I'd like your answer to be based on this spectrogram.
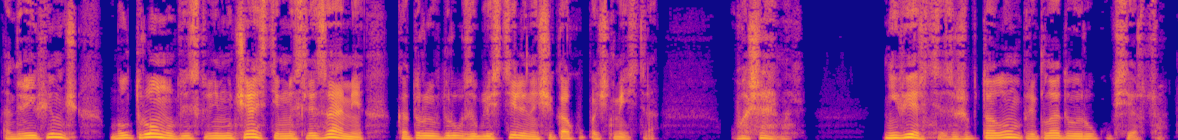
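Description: A man narrating a literary audiobook in an expressive, theatrical manner. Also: medium pitch, brisk, no echo, studio quality.

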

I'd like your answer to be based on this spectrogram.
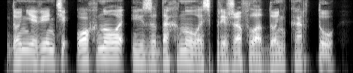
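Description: A man reading a fantasy audiobook in an expressive, measured storytelling way. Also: mid-range voice, no room sound, studio quality. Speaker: audiobook narrator. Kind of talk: dramatic audiobook narration.

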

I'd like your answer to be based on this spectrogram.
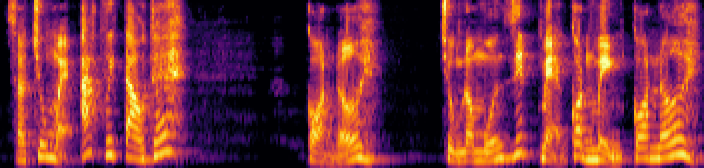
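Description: A man voicing a spiteful, sharp-tongued young mistress who scolds and shrieks at her servants in a ghost story. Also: fairly high pitch, big pitch swings, fairly quick, husky, pitched above the performer's own voice. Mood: wailing.

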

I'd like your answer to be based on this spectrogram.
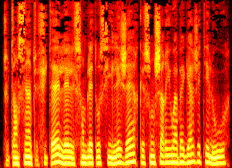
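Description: A man narrating an audiobook in an expressive, animated storytelling way. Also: mid-range voice, moderate pace, no room sound, clean studio sound. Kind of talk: scripted narration.

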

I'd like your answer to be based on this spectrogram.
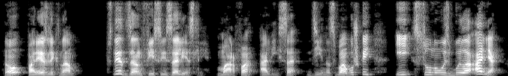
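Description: Male storyteller, theatrical and bouncy, slightly high with a wide swing in pitch. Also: sing-song, moderate pace, a bit bright. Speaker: narrator. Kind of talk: expressive reading of a surreal story.

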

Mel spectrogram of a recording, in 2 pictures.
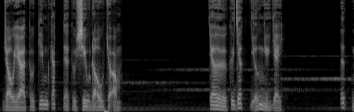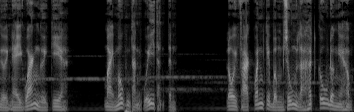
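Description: A man voicing a calm, commanding older female exorcist with a Southern Vietnamese accent. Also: deep voice, normal speed, pauses often, soft background music. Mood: firm. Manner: firm, matter-of-fact.

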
